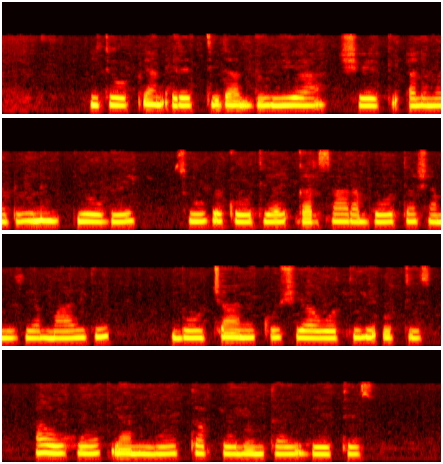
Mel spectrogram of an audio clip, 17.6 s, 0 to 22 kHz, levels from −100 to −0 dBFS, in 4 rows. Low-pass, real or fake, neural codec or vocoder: 7.2 kHz; real; none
